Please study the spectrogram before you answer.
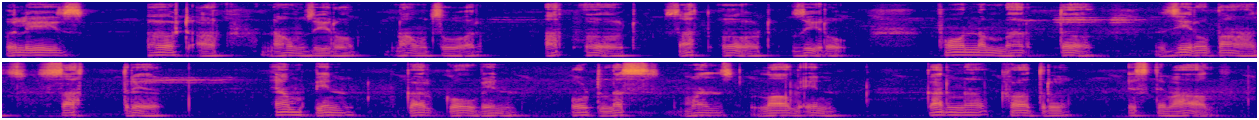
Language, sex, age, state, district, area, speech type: Kashmiri, male, 30-45, Jammu and Kashmir, Bandipora, rural, read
